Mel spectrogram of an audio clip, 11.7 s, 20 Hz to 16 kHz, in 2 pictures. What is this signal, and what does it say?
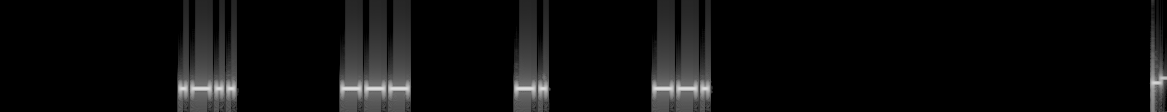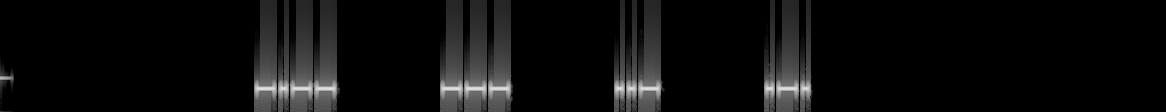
Morse code, heard as a keyed tone, about 40 wpm, spaced as for 14 wpm, 700 Hz. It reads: LONG YOUR
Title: 6x Character Spacing - Top 100 Words - 40wpm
